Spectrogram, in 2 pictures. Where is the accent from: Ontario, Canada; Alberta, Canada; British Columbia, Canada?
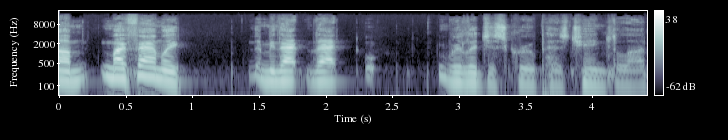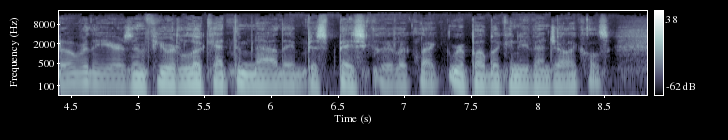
Alberta, Canada; I grew up in Alberta. I am the grandson of pioneers. All 4 sets of my grandparents were homesteaders in Alberta around the turn of the last century.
